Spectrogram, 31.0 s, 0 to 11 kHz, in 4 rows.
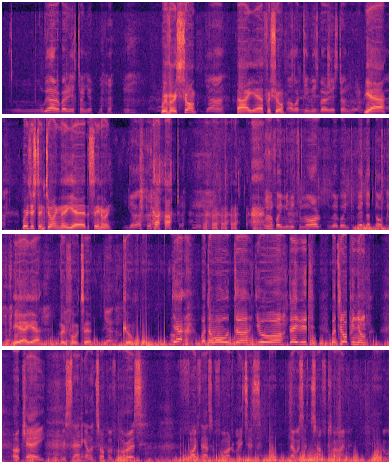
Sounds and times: Outside, rural or natural: 0.0s - 30.9s.

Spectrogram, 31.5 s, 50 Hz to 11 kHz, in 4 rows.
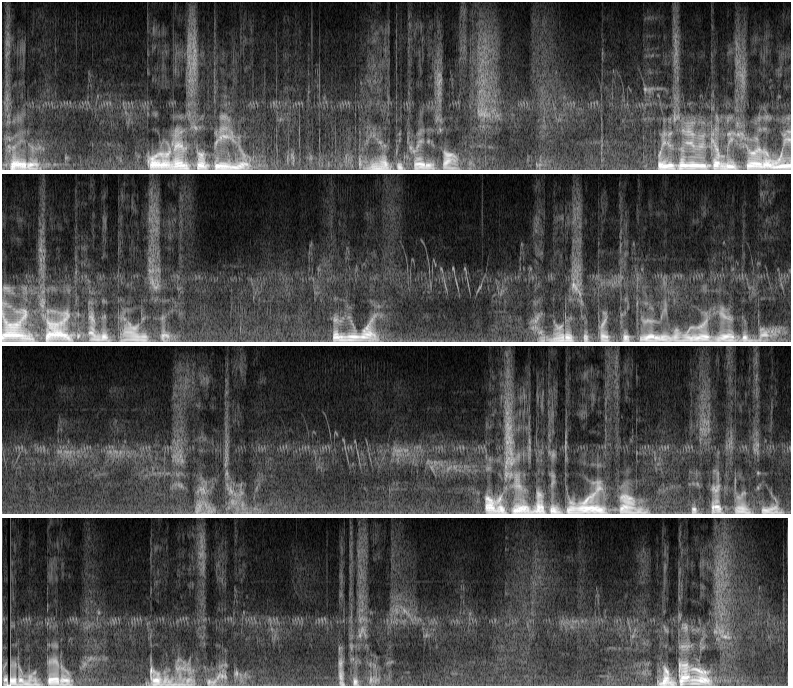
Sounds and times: Cricket: 0.0s - 31.5s.

